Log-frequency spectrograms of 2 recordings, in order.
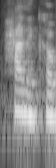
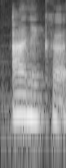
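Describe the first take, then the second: First: The name begins with an audible H sound. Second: The name begins with a vowel, no H sound. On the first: The speaker calls it wrong. "that's not how you pronounce the name" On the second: The speaker calls it right. "I think it's pronounced Annika. So I think the H is um, silent"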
